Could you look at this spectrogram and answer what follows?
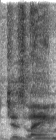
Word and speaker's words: Ghislaine: It's Ghislaine Maxwell. Did he spell it Just right?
